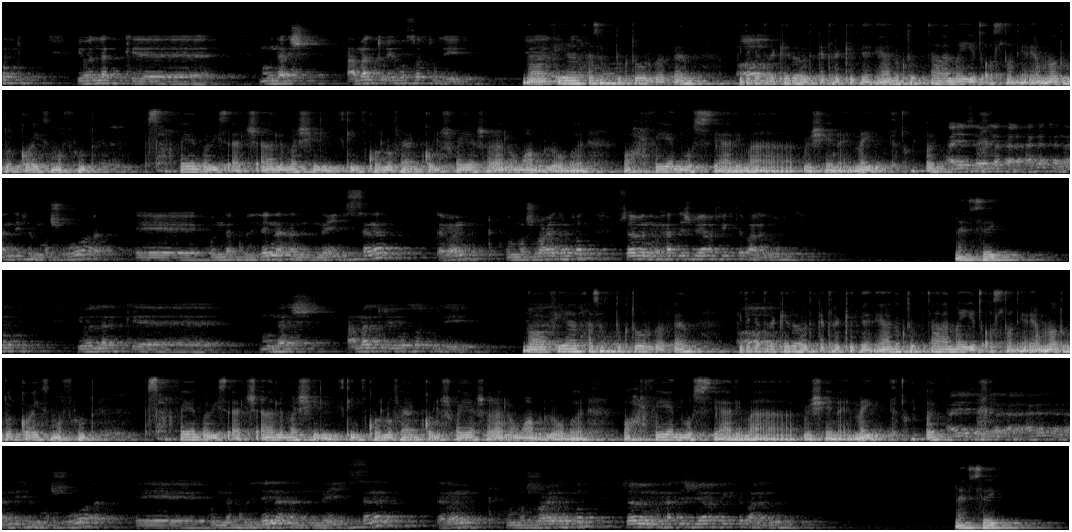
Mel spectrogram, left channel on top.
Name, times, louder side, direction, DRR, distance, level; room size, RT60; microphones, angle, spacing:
voice 1, 0.0-2.1 2.6-3.1 3.4-4.6 5.2-6.2 7.3-7.8 11.6-11.9 20.1-22.4 22.7-25.3 25.7-26.1 26.4-29.3, left 2 dB, 85° left, 2 dB, 2.8 m, -34 dB
voice 2, 5.2-11.6 12.1-19.6 19.9-20.1 20.4-20.5 30.9-31.4, equal, 15° right, 8 dB, 1.0 m, -24 dB
16.0 x 6.5 x 9.2 m, 1.0 s
head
